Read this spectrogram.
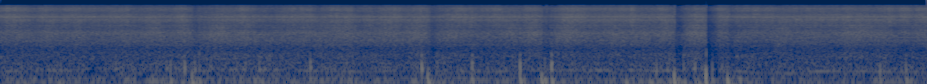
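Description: Water sprays and splashes against the hull as the jet ski bounces over waves.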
